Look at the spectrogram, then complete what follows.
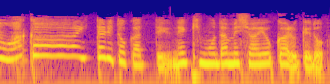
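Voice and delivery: normal talking voice

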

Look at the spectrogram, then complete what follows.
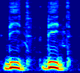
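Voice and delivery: high, loud, hurried command; urgent exclamation. A narrator's reading. Lafayette sends men to Le Bourget, crying out urgently. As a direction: cry out to rush them into action. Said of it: "s'écria Lafayette".

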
